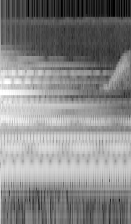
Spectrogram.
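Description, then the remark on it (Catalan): A single deep church bell stroke tolls as a death knell, a ringing heard only for a death, loud with rich overtones that slowly fade, with no voices present. “Aquest son només se sent pel toc de mort.”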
